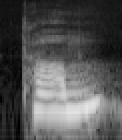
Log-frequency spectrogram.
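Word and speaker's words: thumb: ठीक है, और जी, चारों साइलेंट वर्ड दे रखे हैं। थम, ठीक है, थम, थम ऐसे।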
